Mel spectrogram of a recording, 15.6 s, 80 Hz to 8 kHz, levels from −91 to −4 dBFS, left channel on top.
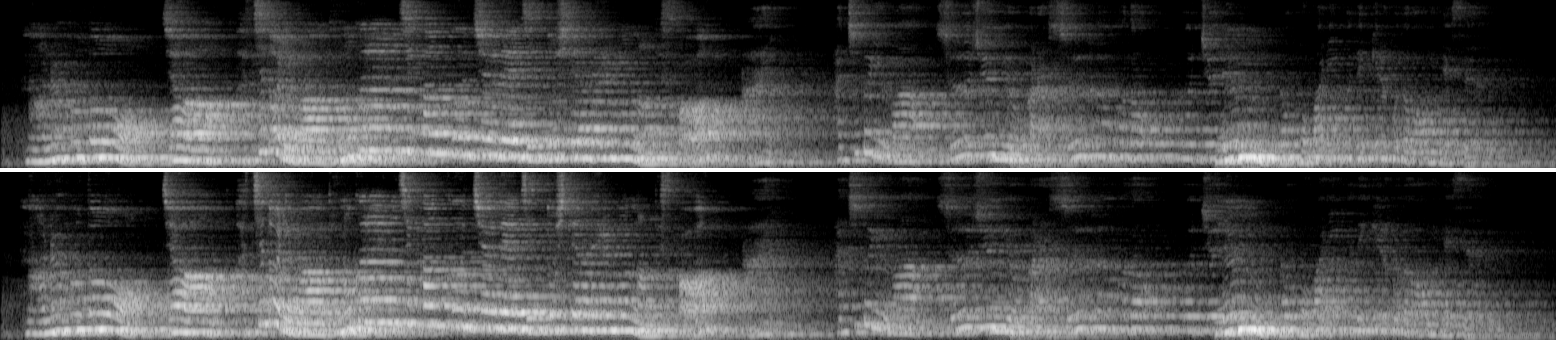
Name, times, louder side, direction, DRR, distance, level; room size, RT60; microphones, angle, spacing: voice 1, 0.2-1.4 1.6-7.1 9.9-10.1 12.1-12.7, right 1 dB, 65° right, -2 dB, 1.2 m, -21 dB
voice 2, 7.4-7.8 8.3-11.5 11.8-12.5 12.8-14.8, right 1 dB, 45° left, -4 dB, 0.9 m, -31 dB
7.1 x 6.3 x 3.8 m, 2.6 s
head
